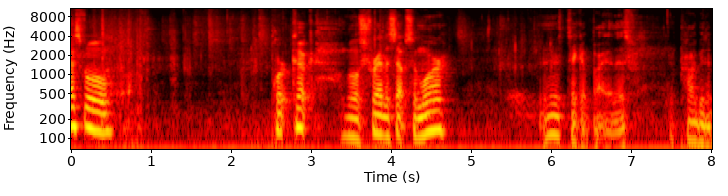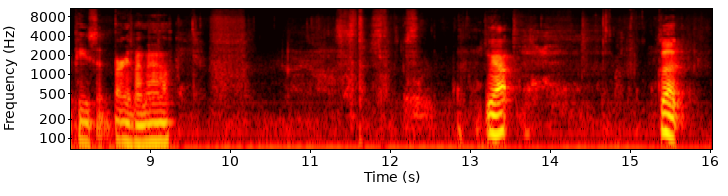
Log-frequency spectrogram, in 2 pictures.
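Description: Gloved hands pull apart soft cooked meat with quiet squelches.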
